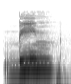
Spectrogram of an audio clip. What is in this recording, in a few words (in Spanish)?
"vim", Silabas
